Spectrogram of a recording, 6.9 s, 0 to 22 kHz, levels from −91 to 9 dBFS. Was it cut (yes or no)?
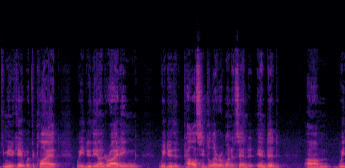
no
